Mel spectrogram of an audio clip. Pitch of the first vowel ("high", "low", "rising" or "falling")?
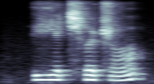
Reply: low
